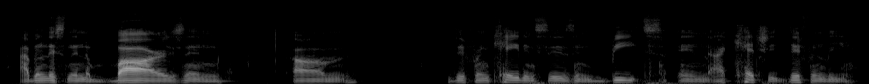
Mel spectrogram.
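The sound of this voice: A man speaks slowly in a low pitch with a fairly bright tone and ordinary pitch variation. The recording is very clean, with a silent background.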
